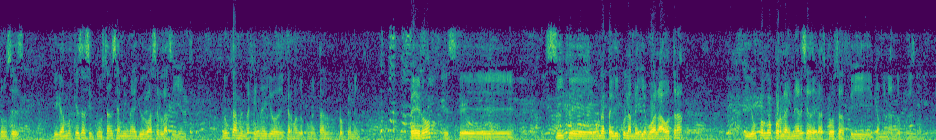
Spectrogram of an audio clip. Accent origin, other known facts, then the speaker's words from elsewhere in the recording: Mexico; o a lo que somos como mexicanos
